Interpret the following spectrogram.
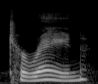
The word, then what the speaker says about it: terrain: These 2 words are pronounced the same, except for the first word has an R-controlled vowel, and the second word doesn't. Listen carefully. Terrain, train. Notice also that the first word is 2 syllables long, and the second word is only 1 syllable long.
